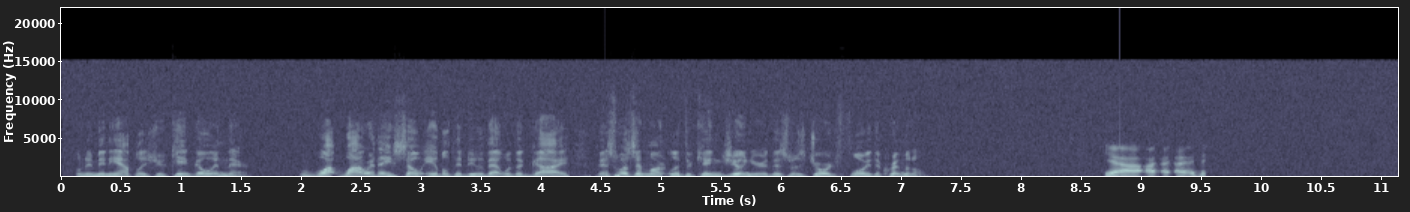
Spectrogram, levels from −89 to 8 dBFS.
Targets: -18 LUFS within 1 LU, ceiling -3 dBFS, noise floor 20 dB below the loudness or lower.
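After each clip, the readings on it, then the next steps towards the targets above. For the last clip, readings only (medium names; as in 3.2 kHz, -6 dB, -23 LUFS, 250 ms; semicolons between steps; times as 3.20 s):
dropouts 2; longest dropout 3.5 ms; noise floor -43 dBFS; noise floor target -46 dBFS; loudness -25.5 LUFS; peak level -6.5 dBFS; loudness target -18.0 LUFS
-> interpolate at 4.52/8.81 s, 3.5 ms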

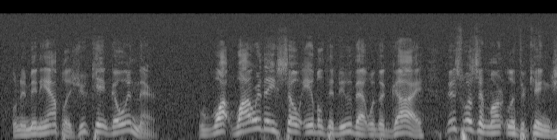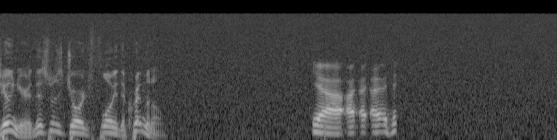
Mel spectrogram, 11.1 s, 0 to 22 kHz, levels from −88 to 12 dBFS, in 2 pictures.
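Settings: dropouts 0; noise floor -43 dBFS; noise floor target -46 dBFS
-> noise reduction 6 dB, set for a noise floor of -43 dBFS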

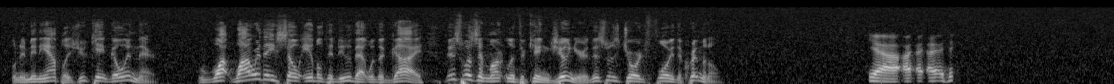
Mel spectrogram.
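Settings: noise floor -48 dBFS; loudness -25.5 LUFS; peak level -7.0 dBFS; loudness target -18.0 LUFS
-> trim +7.5 dB; peak limiter -3 dBFS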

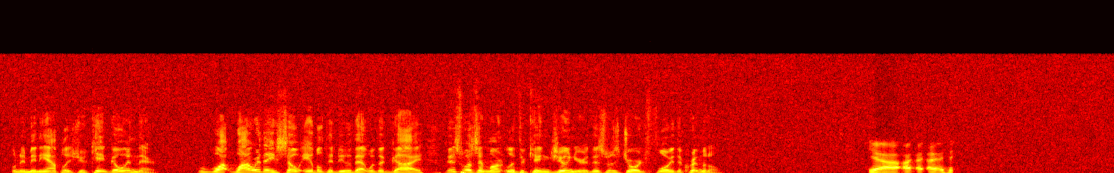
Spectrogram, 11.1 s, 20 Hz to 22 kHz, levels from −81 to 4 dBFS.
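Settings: loudness -18.5 LUFS; peak level -3.0 dBFS; noise floor -40 dBFS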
